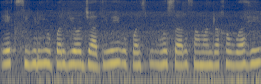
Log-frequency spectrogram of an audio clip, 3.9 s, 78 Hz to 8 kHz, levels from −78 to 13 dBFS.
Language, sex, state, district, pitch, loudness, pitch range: Hindi, female, Haryana, Charkhi Dadri, 235 Hz, -15 LUFS, 230-245 Hz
